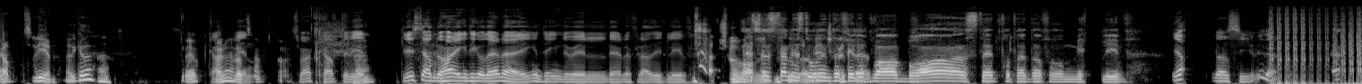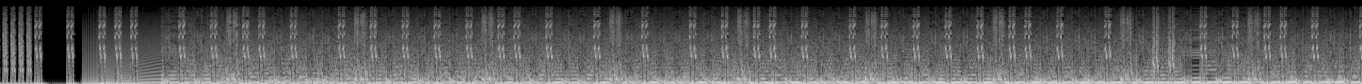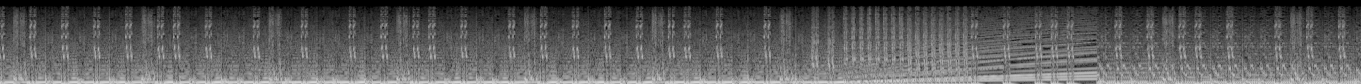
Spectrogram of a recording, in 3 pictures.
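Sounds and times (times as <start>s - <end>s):
speech: 0.0s - 13.5s
Commodore 64 game music: 14.6s - 40.8s.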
